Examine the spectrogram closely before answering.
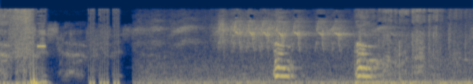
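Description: dog barking

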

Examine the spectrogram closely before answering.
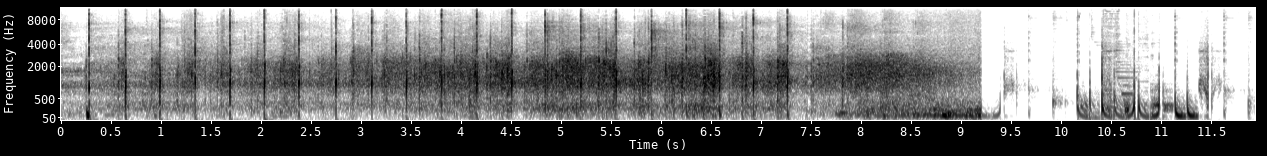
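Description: applause

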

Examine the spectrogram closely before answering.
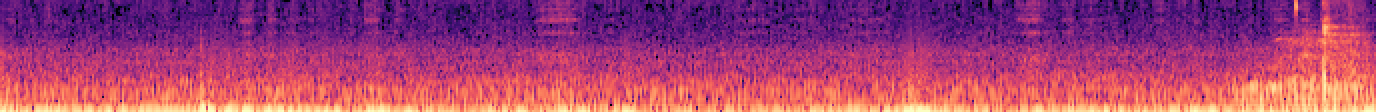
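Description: pen writing on paper

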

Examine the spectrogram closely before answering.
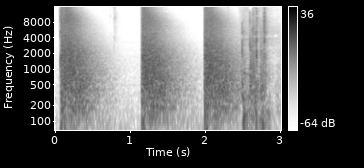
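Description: series of gunshots

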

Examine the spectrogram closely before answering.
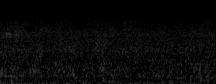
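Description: flowing water

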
